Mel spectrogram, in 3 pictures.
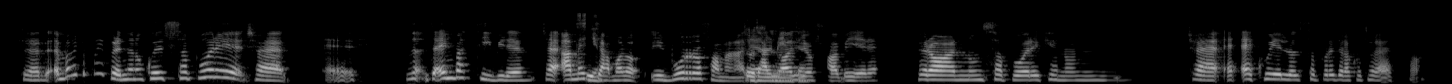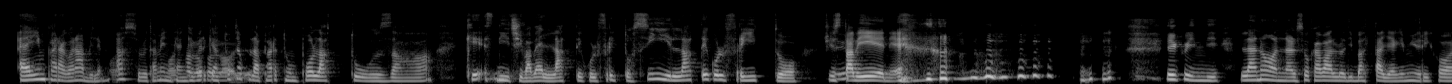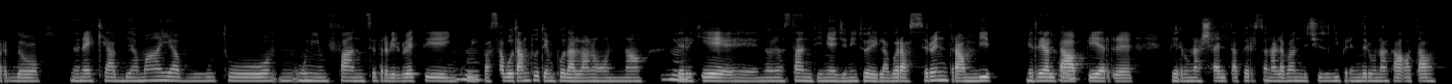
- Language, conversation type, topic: Italian, podcast, Come si tramandano le ricette nella tua famiglia?
- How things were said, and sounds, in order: "cioè" said as "ceh"; "cioè" said as "ceh"; "cioè" said as "ceh"; tapping; other noise; chuckle; other background noise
